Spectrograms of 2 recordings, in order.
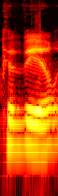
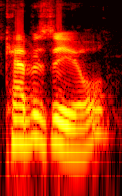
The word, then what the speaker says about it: Caviezel: It's not Cavill. It's Caviezel. Thank you, Miller.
